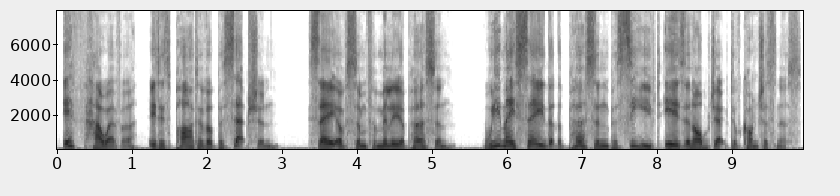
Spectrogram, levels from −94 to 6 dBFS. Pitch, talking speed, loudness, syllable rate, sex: 150 Hz, 150 wpm, -18 LUFS, 4.3 syllables/s, male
